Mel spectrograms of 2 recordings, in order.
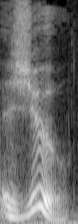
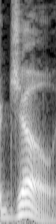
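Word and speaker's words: Zhou: battle of muyie against king wu of zhu or joe is actually the correct pronouncer king wu of joe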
